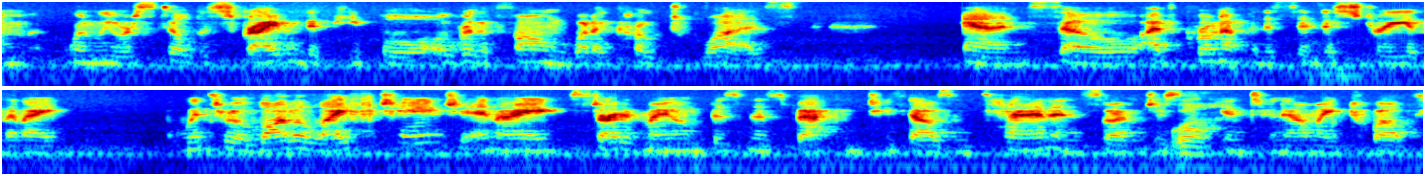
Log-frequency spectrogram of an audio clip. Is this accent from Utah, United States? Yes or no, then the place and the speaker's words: yes; Salt Lake City, Utah, United States; I grew up here in Salt Lake City, Utah, where I'm based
